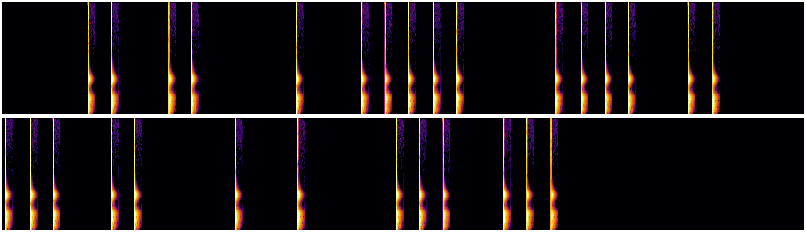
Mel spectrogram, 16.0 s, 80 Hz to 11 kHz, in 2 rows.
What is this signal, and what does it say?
Tap code, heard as knocks on wood, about 4 knocks a second. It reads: GERMAN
